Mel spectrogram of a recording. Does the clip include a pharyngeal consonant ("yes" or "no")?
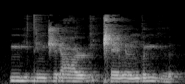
yes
